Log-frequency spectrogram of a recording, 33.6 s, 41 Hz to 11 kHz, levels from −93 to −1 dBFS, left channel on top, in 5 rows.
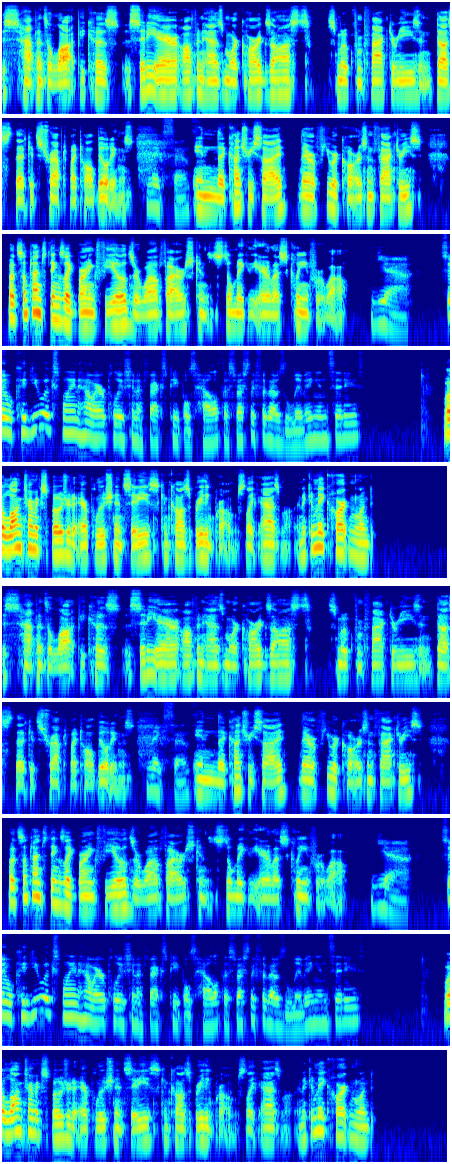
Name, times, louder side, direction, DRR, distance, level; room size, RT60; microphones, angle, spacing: voice 1, 0.0-4.6 4.9-9.0 9.6-13.2 13.5-18.6 26.8-32.4, left 7 dB, 80° left, 0.4 m, -34 dB
voice 2, 8.9-9.5 19.0-19.6 20.0-25.5, left 3 dB, 15° left, 0.8 m, -47 dB
2.6 x 2.0 x 3.8 m
head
